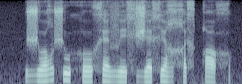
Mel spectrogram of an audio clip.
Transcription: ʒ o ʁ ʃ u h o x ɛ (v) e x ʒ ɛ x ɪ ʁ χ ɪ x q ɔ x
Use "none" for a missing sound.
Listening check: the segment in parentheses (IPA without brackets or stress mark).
v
